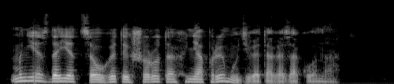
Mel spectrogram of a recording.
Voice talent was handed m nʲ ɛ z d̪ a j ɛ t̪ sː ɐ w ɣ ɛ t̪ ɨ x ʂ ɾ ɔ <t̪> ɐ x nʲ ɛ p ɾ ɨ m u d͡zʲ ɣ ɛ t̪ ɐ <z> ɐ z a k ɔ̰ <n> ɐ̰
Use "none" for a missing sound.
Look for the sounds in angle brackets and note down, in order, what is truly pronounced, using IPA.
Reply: t̪, ɣ, n

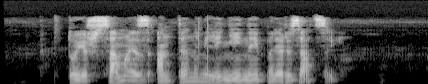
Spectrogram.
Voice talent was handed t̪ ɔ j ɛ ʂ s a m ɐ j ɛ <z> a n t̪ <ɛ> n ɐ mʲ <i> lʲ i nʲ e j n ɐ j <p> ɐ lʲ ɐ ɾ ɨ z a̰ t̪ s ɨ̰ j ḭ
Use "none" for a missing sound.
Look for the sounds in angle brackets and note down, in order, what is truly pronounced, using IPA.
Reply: z, ɛ, i, p

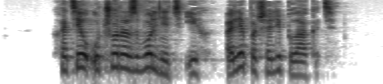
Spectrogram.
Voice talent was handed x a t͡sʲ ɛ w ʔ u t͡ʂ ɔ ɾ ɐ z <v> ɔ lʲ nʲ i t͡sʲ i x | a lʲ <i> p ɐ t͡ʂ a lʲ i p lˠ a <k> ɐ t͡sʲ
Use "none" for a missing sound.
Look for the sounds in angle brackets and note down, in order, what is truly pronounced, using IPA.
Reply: v, ɛ, k

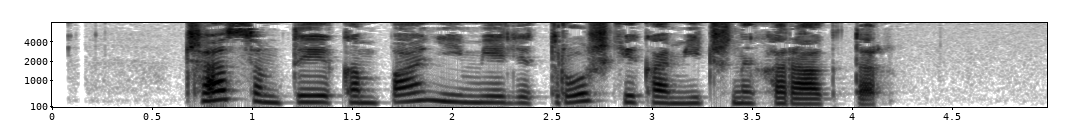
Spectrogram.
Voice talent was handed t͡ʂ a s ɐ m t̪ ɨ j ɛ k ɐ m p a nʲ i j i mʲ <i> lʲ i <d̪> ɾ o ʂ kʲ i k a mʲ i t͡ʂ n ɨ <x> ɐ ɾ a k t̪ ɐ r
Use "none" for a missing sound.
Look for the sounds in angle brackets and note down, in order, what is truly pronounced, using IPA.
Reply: e, t̪, x

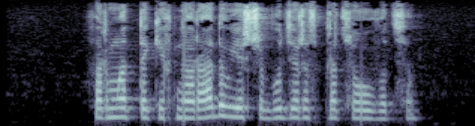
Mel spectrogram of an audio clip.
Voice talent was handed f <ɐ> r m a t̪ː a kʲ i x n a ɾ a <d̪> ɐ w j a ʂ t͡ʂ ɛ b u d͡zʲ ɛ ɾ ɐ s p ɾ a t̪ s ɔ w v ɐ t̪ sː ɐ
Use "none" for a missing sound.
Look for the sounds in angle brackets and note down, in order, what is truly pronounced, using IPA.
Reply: a, d̪

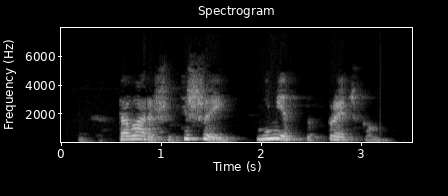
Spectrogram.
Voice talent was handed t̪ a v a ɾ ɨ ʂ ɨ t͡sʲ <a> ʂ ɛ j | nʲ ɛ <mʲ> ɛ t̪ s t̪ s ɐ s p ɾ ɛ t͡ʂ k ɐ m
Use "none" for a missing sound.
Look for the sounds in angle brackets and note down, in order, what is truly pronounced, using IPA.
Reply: i, mʲ

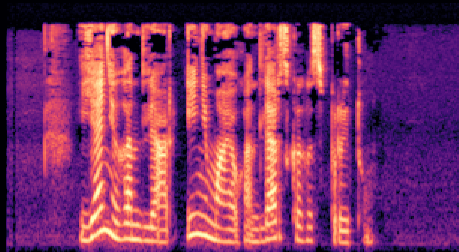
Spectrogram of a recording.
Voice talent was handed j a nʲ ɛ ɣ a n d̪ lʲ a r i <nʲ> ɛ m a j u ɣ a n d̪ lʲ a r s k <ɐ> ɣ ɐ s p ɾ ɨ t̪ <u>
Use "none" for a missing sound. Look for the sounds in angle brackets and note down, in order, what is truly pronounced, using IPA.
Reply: nʲ, ɐ, u

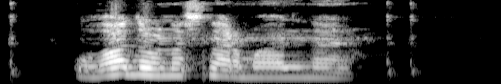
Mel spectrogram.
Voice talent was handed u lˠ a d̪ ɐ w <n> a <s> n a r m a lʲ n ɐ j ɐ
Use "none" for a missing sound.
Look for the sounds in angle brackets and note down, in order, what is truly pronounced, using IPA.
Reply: n, s

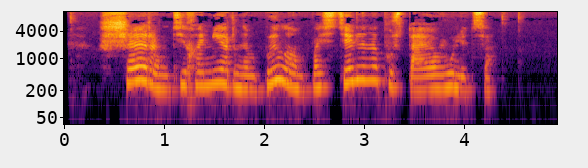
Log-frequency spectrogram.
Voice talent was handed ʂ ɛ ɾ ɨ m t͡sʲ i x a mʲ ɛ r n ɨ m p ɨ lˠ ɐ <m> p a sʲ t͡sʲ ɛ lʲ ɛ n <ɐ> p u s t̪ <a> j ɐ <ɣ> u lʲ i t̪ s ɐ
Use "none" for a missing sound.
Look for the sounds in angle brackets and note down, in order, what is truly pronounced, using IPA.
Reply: m, ɐ, a, v

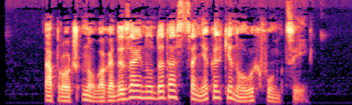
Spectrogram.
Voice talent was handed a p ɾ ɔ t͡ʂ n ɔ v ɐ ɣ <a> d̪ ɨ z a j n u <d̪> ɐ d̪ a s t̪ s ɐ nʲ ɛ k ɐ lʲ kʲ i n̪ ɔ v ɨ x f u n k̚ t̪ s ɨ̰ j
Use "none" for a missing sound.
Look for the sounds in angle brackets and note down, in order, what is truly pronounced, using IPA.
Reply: ɐ, d̪

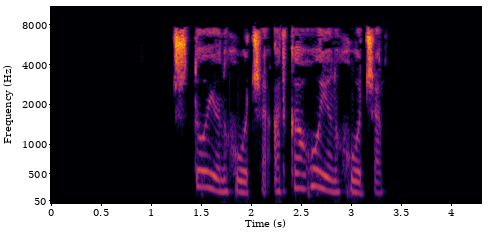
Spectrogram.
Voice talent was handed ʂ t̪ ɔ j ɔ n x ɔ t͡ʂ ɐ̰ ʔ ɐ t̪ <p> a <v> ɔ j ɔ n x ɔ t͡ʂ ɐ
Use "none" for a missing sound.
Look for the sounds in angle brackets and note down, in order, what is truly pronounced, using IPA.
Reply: k, ɣ

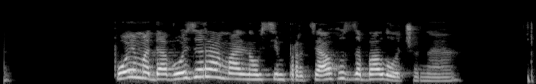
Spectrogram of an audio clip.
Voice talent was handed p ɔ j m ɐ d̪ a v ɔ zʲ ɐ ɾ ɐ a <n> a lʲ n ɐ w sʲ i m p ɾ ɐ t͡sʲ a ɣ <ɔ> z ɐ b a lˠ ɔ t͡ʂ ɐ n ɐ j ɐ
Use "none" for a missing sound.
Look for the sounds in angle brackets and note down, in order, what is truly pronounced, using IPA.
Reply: m, u

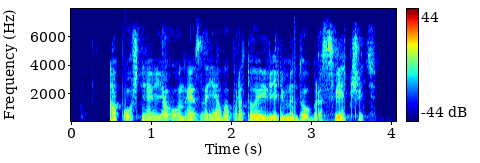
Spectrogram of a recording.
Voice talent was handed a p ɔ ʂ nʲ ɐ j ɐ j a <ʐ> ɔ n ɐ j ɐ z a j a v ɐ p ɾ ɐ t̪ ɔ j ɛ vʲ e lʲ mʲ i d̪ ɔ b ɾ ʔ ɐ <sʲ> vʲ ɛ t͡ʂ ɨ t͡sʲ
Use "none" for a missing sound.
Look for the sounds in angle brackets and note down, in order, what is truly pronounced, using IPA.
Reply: ɣ, sʲ

